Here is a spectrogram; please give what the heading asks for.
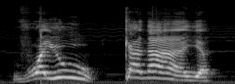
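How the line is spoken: Choked furious roar. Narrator (French): rugit-il d'une voix étranglée par la fureur

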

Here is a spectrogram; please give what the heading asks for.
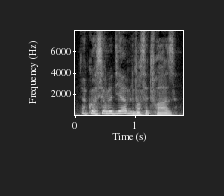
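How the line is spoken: Sneering. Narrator (French): dit Linton en ricanant

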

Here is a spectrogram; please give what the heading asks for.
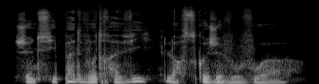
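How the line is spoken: Intimate whisper in ear. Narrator (French): murmura Anatole à l'oreille de Natacha, de façon à être entendue d'elle seule

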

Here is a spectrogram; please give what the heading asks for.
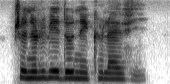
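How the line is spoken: Sad. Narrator (French): dit tristement

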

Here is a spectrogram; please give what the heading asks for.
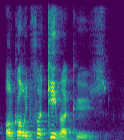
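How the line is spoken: Harsh repetition. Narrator (French): Il répéta durement

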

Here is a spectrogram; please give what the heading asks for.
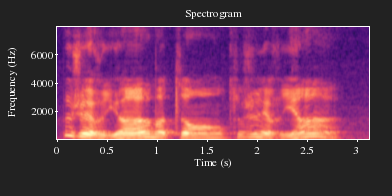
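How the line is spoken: Calm, tired. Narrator (French): il prononçait invariablement, d'un ton calme et fatigué

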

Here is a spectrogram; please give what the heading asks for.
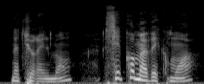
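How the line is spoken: Sulky. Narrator (French): dit Odette d'un ton boudeur

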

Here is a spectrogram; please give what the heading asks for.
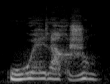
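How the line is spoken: Quiet question. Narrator (French): demanda-t-il tout bas

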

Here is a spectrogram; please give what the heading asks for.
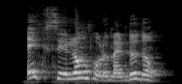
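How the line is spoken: Exclamation. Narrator (French): s'écria Monsieur Lecoq

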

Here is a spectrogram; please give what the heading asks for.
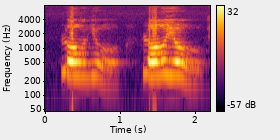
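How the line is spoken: Old woman shouting. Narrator (French): criait la vieille

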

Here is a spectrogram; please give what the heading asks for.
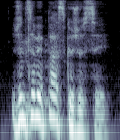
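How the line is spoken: Exclaimed. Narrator (French): s'écria Béchoux

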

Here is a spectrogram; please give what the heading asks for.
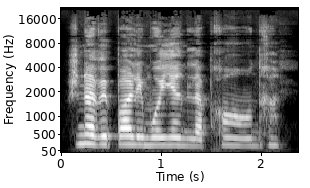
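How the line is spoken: Sighing. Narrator (French): dit en soupirant la fausse tortue

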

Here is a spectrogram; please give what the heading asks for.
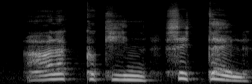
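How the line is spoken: Young woman exclaiming. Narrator (French): s'écria la jeune femme

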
